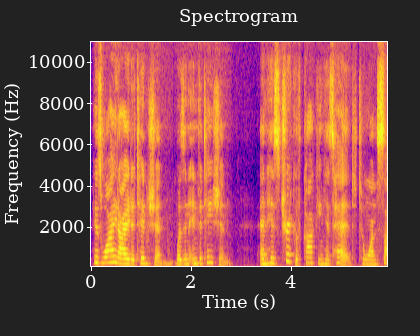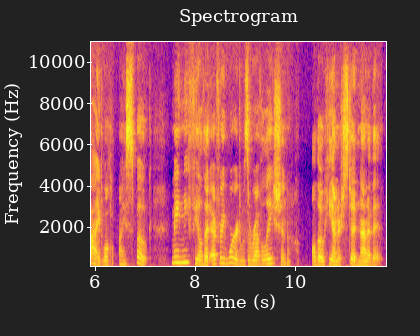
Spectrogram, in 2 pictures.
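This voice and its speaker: A woman's voice: a little high, normal speed, a little mellow. A woman reading a novel aloud as narrator, in a storytelling style. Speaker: audiobook reader.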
